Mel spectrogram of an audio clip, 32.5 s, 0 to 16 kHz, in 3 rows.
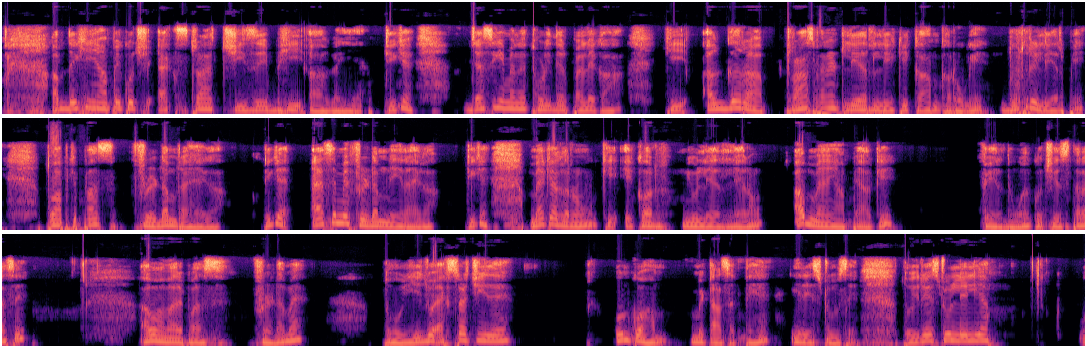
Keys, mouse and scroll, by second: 1.4 scroll, 2.4-4.4 alt+scroll up 1, 5.1 ctrl+z, 6.4 alt+scroll down 1, 17.1 click, 27.0 scroll, 27.1 alt+scroll up 1, 30.6 click, 30.7 click.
